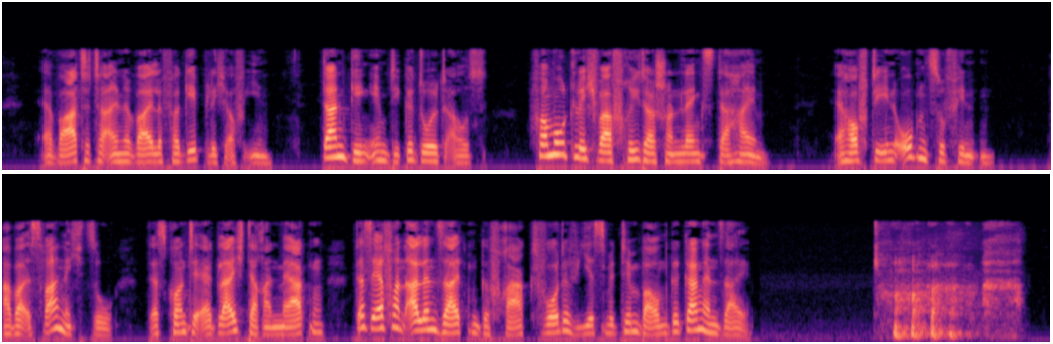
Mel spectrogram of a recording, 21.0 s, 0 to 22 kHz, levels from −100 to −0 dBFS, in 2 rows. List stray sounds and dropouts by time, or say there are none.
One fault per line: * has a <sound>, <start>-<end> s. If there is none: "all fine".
* has a laugh, 19.2-20.7 s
